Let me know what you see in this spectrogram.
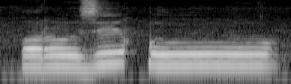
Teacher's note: قاف حروف مستعلیہ میں سے ہے تو یہ پر پڑھا جائے گا واو مدہ کے ساتھ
